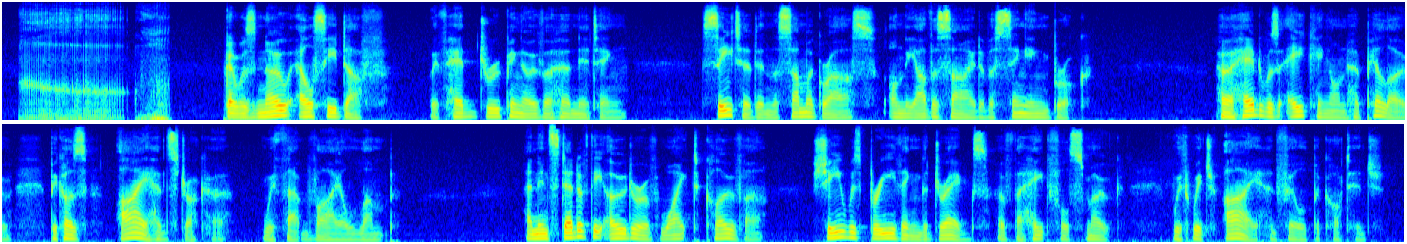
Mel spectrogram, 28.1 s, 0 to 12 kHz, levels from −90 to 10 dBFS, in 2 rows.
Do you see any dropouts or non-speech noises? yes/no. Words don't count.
yes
